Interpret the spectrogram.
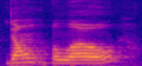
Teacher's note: drop that T so you don't take a pause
